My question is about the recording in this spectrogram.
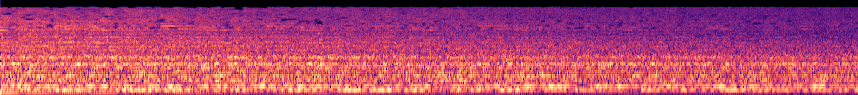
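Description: Arturia MicroFreak synthesizer playing sustained saw-wave tones through Cloud Seed reverb, giving a dark, drone-like pad. The lowest tone dims briefly about three seconds in.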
